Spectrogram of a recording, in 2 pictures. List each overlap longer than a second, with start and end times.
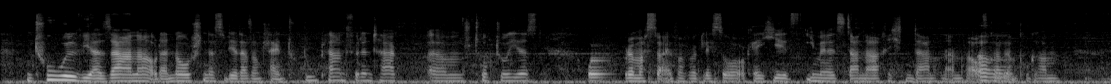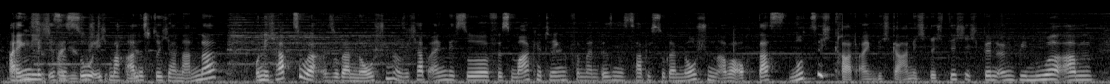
11.3-12.6

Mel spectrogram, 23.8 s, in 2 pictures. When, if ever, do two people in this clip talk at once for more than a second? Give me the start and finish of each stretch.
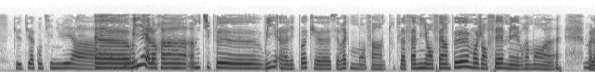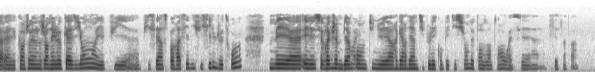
1.9-3.1

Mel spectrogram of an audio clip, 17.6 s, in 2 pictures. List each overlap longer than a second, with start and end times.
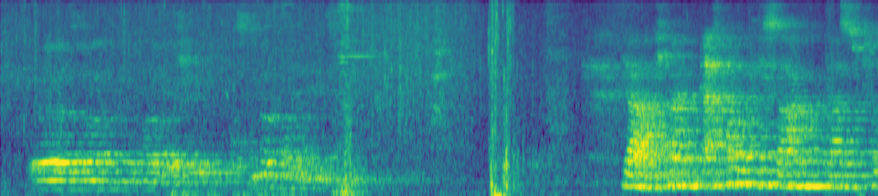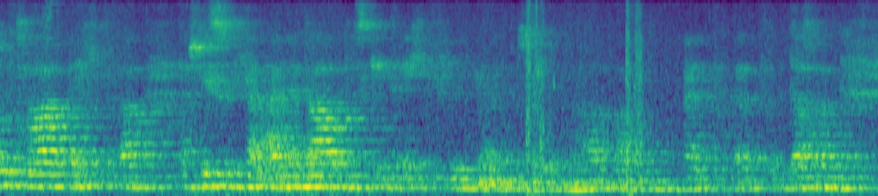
none

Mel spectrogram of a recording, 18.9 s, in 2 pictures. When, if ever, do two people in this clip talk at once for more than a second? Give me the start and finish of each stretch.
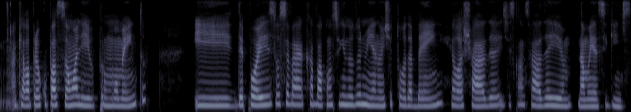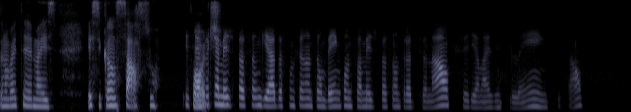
none

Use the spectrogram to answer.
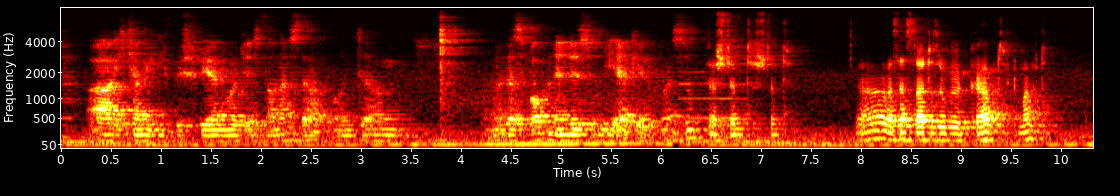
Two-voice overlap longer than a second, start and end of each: none

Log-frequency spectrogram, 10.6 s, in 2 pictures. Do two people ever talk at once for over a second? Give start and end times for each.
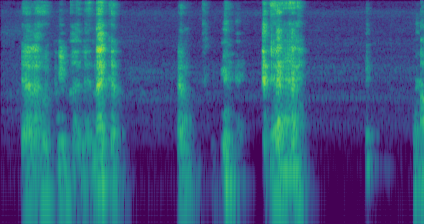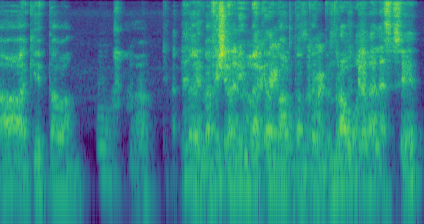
7.6-9.9

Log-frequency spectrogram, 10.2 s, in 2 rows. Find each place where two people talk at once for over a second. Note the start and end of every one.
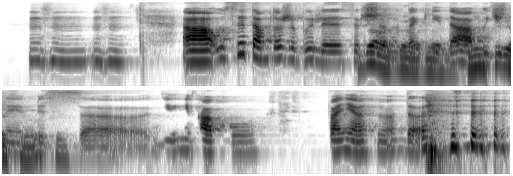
3.5-5.8

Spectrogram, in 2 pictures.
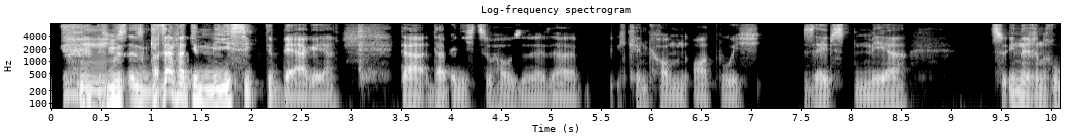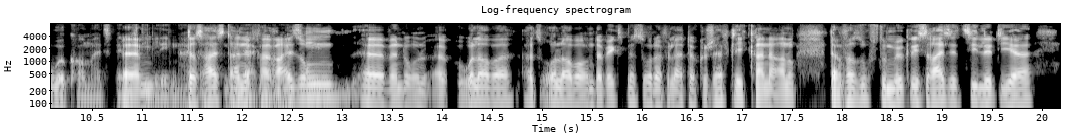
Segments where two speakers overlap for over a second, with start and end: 10.8-12.9

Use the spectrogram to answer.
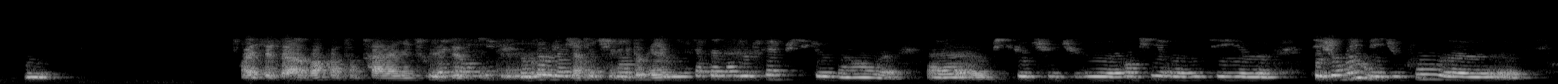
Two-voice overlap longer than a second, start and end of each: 4.3-6.8

